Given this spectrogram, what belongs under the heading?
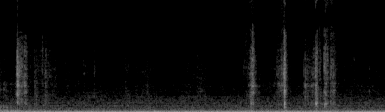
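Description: Cards of a Panther Oracle deck are shuffled close by in a quiet room, a soft riffling texture broken by a few crisp snapping flicks toward the end.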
